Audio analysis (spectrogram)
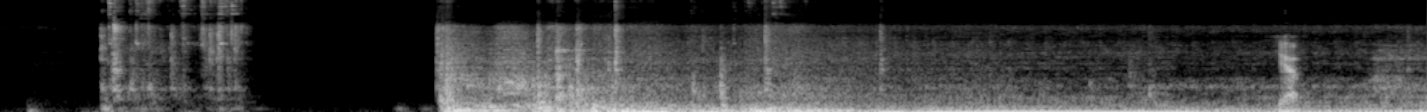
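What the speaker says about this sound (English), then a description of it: "we'll get this car started up" A Hillman Super Minx car engine cranks over and catches, then settles into a steady, loud, close rumbling idle after a couple of brief quiet bursts beforehand.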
